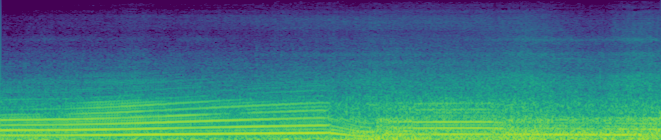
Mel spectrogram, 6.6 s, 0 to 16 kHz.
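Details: 2001 Suzuki Katana 600 with new petcock fuel valve and loud gutted exhaust pipe: engine note climbs steadily, then sags and stumbles struggling to hold revs; it was running out of fuel.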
